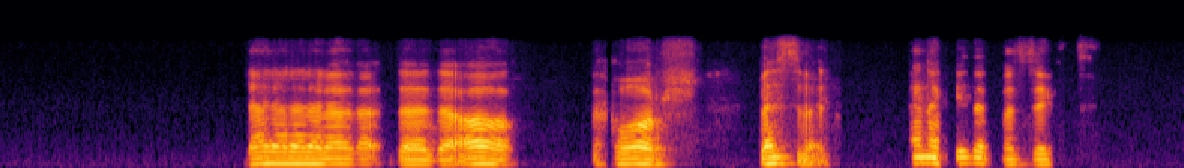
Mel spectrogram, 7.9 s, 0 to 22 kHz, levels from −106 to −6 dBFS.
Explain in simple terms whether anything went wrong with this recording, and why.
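Around 4.03 to 4.10 s there's a short concealed packet loss: about 40 ms never arrived, so the receiver stretched the previous sound to cover it, leaving a quick smear.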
